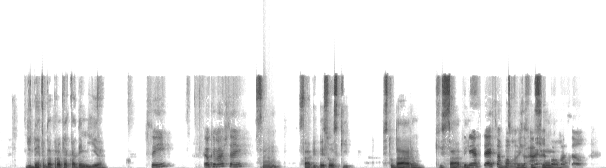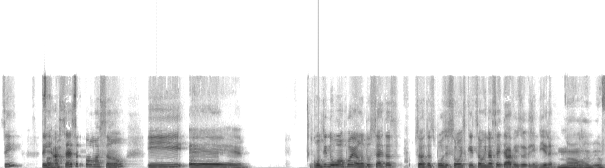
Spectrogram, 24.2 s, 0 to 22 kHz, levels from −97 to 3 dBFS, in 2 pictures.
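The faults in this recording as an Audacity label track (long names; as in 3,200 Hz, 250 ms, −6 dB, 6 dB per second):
5.260000	5.500000	clipping −28.5 dBFS
15.230000	15.230000	drop-out 2.2 ms
18.470000	18.470000	drop-out 2.3 ms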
